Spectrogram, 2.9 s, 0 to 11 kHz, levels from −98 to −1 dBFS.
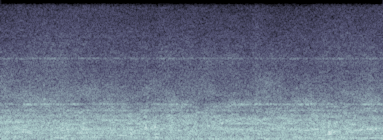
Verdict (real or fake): fake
